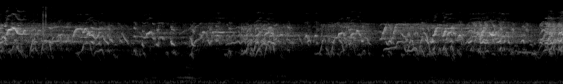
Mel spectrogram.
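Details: A large flock of ducks playing in the water, recorded in nature and used to lure birds down; dense, overlapping high chirps and whistles chatter without pause, swelling and fading in waves.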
